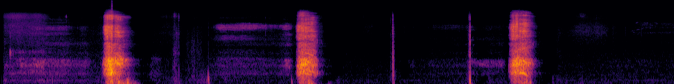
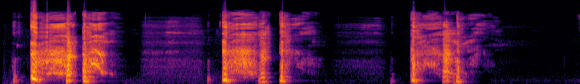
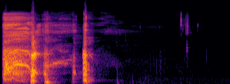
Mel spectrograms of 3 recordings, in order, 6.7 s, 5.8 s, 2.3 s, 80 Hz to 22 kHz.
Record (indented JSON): {
  "exhalation_length": "6.7 s",
  "exhalation_amplitude": 32701,
  "exhalation_signal_mean_std_ratio": 0.23,
  "three_cough_length": "5.8 s",
  "three_cough_amplitude": 32768,
  "three_cough_signal_mean_std_ratio": 0.36,
  "cough_length": "2.3 s",
  "cough_amplitude": 32768,
  "cough_signal_mean_std_ratio": 0.35,
  "survey_phase": "alpha (2021-03-01 to 2021-08-12)",
  "age": "65+",
  "gender": "Male",
  "wearing_mask": "No",
  "symptom_none": true,
  "smoker_status": "Never smoked",
  "respiratory_condition_asthma": false,
  "respiratory_condition_other": false,
  "recruitment_source": "REACT",
  "submission_delay": "2 days",
  "covid_test_result": "Negative",
  "covid_test_method": "RT-qPCR"
}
